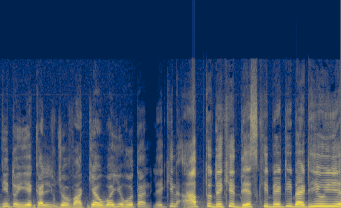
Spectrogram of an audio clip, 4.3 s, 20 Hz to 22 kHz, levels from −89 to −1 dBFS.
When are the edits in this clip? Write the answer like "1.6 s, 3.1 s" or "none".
2.2 s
